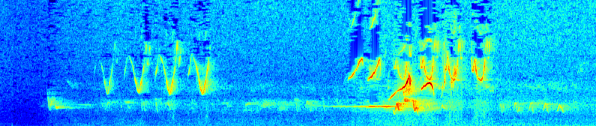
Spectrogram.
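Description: Birds singing: a run of quick swooping chirps and a long held whistled note, with a louder flurry of rising calls about five seconds in.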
